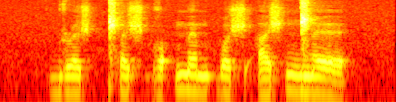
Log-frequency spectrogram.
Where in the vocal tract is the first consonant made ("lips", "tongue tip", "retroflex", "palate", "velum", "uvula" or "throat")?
velum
